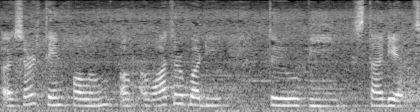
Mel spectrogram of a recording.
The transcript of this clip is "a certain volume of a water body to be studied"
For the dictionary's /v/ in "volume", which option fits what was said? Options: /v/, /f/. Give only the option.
/f/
